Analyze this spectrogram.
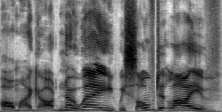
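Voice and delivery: high, loud triumphant shriek; shrieking jackpot winner. Real, not acted. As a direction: scream it like you won. Puzzle solved, shrieking with joy.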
